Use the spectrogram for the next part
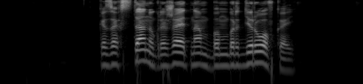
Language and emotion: Russian, neutral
